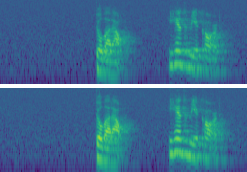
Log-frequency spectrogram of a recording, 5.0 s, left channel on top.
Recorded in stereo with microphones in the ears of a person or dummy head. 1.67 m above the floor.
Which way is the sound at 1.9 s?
25° right (ahead or behind).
